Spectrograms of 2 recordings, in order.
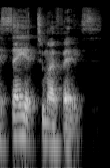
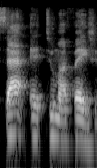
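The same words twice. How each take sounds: First: "Say" said as a clean "say", a bit slower; "Say it to my face" with an open "Say", no t; correct title. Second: "Sat" said with a t, like "sat"; "Sat it to my face" with a hard t in "Sat"; wrong title quoted. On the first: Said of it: "It should say". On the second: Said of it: "It says". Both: Shown as a demonstration.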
